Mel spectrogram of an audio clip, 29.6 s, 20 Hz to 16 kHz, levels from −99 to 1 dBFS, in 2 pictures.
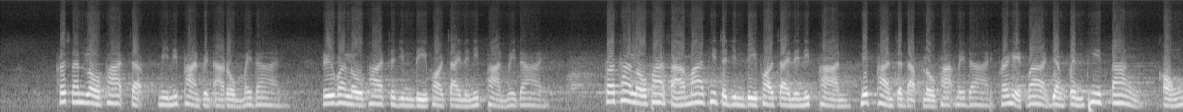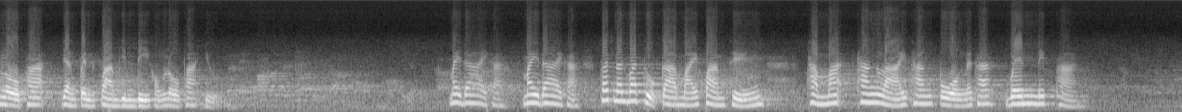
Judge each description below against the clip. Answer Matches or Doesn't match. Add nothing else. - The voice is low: Doesn't match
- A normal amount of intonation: Matches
